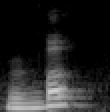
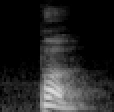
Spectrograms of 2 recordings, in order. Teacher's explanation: I make the sound with my lips only, and I only add vibration. B, you see, lips right here, b, and p.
